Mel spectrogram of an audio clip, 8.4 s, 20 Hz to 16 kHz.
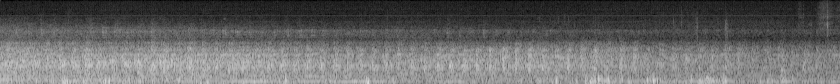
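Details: Freight train hauled by locomotive 189 005 rumbles past with sharp repeating thumps and clicks from flat spots on its wheels.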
